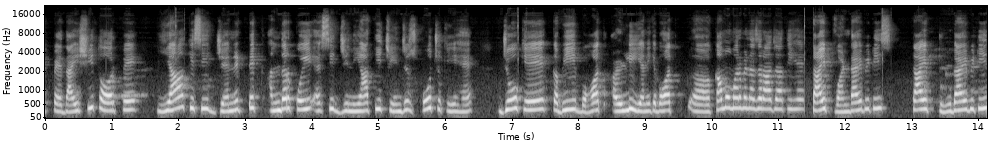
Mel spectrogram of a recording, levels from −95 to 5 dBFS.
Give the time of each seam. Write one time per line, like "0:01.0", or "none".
0:11.4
